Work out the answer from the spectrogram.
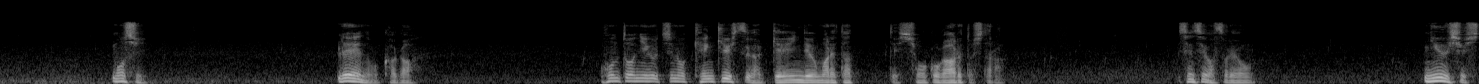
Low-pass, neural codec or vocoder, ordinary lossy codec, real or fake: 7.2 kHz; none; none; real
